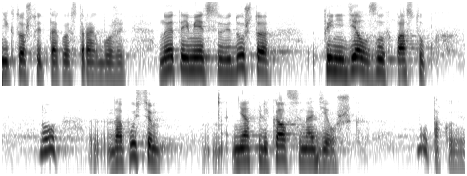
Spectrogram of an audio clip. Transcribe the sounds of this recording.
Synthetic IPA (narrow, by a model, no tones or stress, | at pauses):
nʲɪkt̪o̞ʂt̪o̞ɪt̪ːɐko̞jst̪ɾʔaxbo̞ʐɨj | no̞ɛt̪əɪmʲejɪt̪səvʲːɪd̪uʂt̪o̞t̪ɨnʲɪdʲe̞lˠəlˠzlˠɨxpɐst̪upkə̥x | nu | d̪ɐpusʲtʲɪm | nʲɪɐt̪vlʲɪkalˠsʲənɐdʲe̞vʊʂə̥k | nut̪ːɐko̞j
